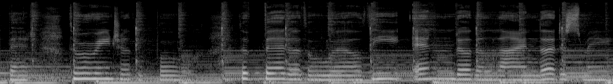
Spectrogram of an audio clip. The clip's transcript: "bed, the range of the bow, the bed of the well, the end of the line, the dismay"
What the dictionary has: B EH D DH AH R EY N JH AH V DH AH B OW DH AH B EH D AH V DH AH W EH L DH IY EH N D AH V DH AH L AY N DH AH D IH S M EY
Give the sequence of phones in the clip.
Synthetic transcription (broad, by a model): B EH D DH AH R EY N JH AH V DH AH B OW DH AH B EH D AH V DH AH W EH L DH IY EH N D AH V DH AH L AY N DH AH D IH S M EY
